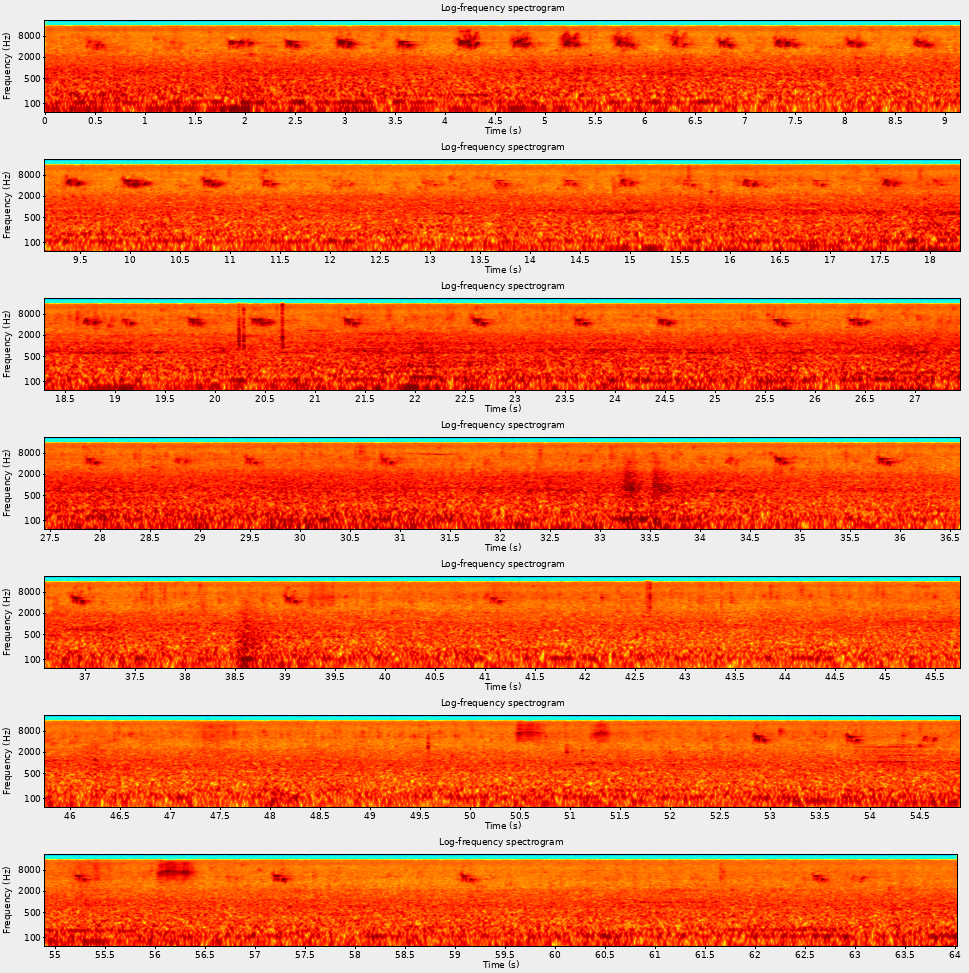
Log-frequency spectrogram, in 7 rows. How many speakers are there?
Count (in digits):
0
